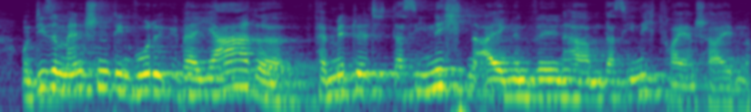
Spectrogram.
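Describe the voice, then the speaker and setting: A man talks very fast with a fairly high pitch, lively intonation and an animated tone, amid audible room echo and noticeable background noise. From Rostock, northern Germany. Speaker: podcast host, inclusion advocate. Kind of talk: casual interview chat. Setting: town hall.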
